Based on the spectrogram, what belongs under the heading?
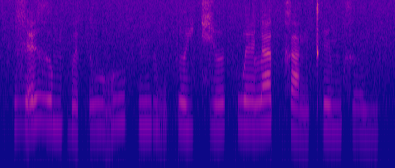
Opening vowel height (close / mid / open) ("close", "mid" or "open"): mid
